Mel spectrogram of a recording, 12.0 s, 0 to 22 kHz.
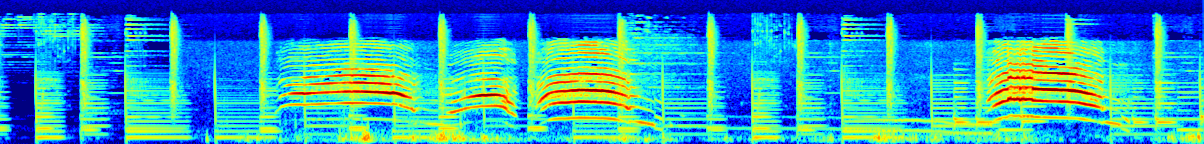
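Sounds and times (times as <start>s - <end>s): light background music: 0.0s - 12.0s
cat yowling: 2.8s - 6.7s, 7.3s - 11.4s.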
